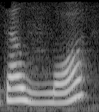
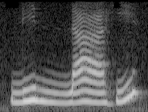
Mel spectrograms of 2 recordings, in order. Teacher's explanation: the letter before has a fatha, so the name of Allah becomes heavy · Shown in: first take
